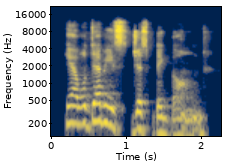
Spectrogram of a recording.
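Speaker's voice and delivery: plain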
